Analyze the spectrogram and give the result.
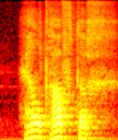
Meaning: heroic, daring, brave
- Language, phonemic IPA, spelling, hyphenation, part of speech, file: Dutch, /ˌɦɛltˈɦɑf.təx/, heldhaftig, held‧haf‧tig, adjective, Nl-heldhaftig.ogg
